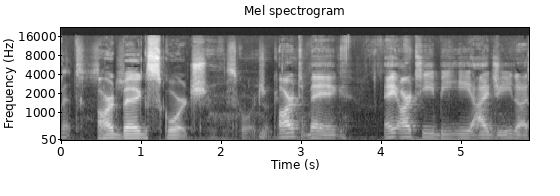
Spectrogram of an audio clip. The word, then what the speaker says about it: Ardbeg: Artbeig. Artbeig. Did I spell that right? ARD. Oh, D. Ardbeig. Ardbeg.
